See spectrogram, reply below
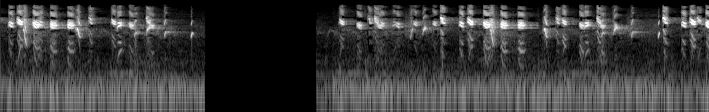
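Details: European goldfinch song meant to excite other goldfinches: rapid bright twittering and tinkling notes in quick bursts, a short silent break, then dense chattering song resumes, with faint low background hum.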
